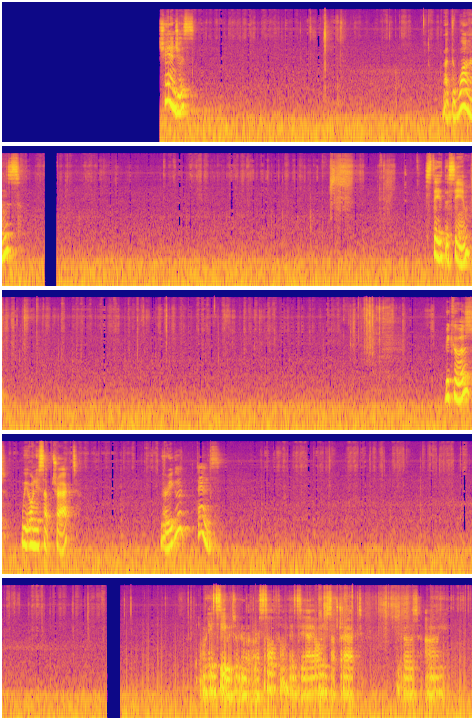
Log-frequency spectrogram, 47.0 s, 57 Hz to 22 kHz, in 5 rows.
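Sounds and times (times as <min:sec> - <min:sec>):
pencil scratching on paper: 0:03.8 - 0:06.9, 0:12.6 - 0:17.3, 0:18.5 - 0:25.6, 0:29.5 - 0:31.4, 0:33.4 - 0:39.7, 0:41.7 - 0:47.0.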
